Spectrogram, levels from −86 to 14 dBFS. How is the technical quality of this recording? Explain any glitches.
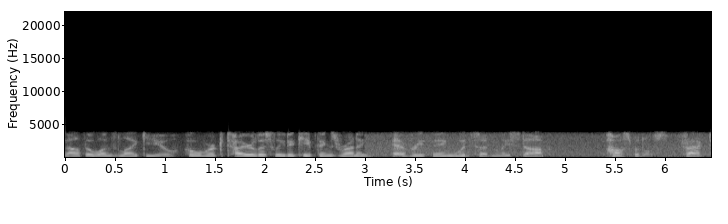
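The recording has two short glitches, both bit errors on a digital phone line. From 1.53 to 1.63 s, after "ones like you who", and again at 4.70 s, after "running everything would suddenly", flipped bits corrupt individual samples. Where a high bit or the sign of a loud sample is hit, this makes a sharp tick, and many such errors together sound like crackle over the speech.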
